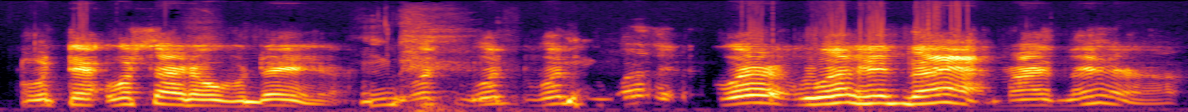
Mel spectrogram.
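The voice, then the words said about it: Put-on Southern or Maine accent. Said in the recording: “What accent are you doing? Is it Southern? ... in that movie it's trying to be a, a Maine accent”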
